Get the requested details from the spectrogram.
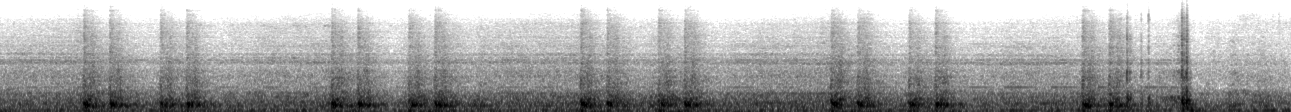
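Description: A train rattles past, its wheels clacking rhythmically over the rail joints.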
